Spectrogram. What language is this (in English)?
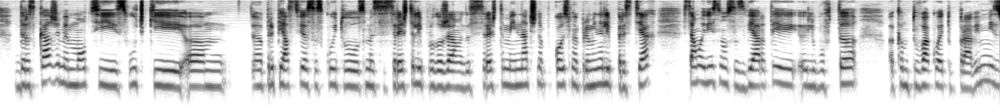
Bulgarian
